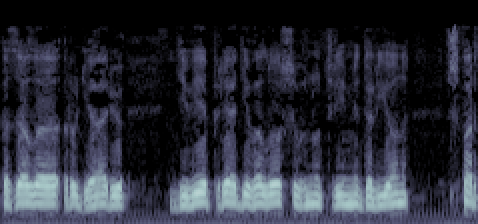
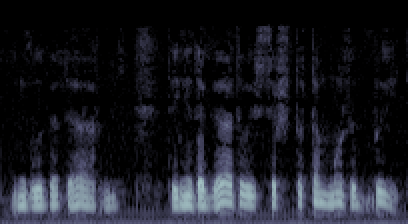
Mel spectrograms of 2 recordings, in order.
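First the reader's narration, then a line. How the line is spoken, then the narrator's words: Tender reproach through tears. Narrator (Russian): улыбнувшись сквозь слезы, произнесла с нежным укором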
